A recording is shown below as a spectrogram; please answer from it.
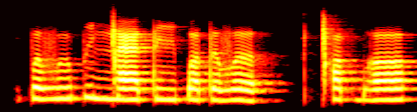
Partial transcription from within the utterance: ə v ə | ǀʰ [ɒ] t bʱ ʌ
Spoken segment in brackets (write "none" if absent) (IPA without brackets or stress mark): ɒ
